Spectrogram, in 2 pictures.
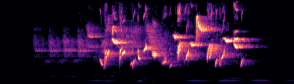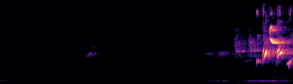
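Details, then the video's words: European goldfinch performing wedani song, a dense two-second burst of sharp, tinkling high twitters and trills, followed by silence and the start of another bright phrase. "مقنين ويداني"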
